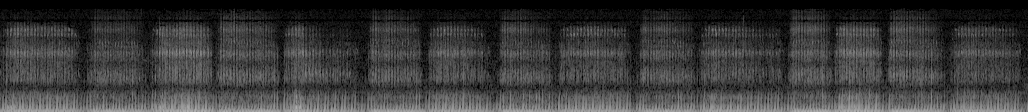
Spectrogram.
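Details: Popo, a domestic cat kept by a friend, purrs continuously in a low rattling drone, breaths cycling about once per second, even in loudness throughout with no other sounds.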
